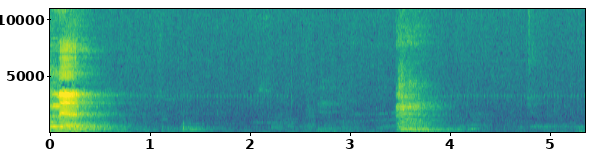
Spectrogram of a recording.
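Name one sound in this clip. A man chants in short phrases through a microphone in a large echoing hall.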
